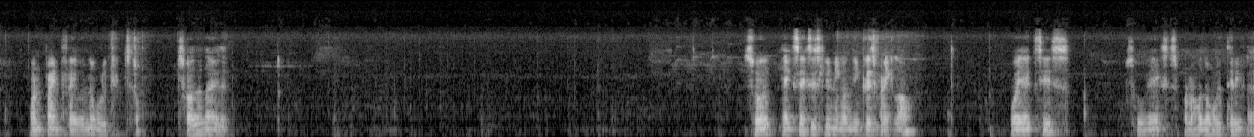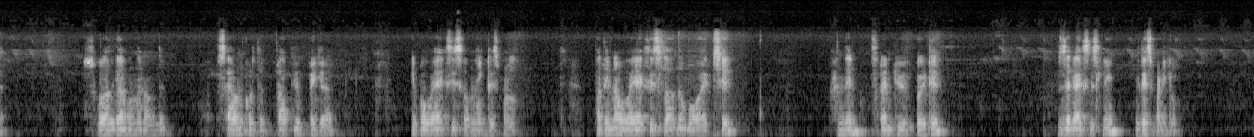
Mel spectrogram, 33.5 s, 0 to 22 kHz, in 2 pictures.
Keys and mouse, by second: 0.2 click, 1.3 click, 4.8 ctrl+z, 5.1 ctrl+z, 6.5 ctrl+z, 6.9 ctrl+z, 7.4 ctrl+z, 11.0-12.5 drag, 13.0-14.3 drag, 15.6 click, 17.9 click, 20.0 KP_7, 22.6-26.7 drag, 28.3 KP_1, 30.5-33.4 middle drag.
